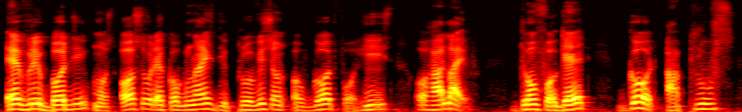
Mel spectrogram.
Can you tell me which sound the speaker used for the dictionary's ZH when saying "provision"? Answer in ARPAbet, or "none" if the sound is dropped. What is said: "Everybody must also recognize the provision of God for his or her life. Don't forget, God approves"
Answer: SH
